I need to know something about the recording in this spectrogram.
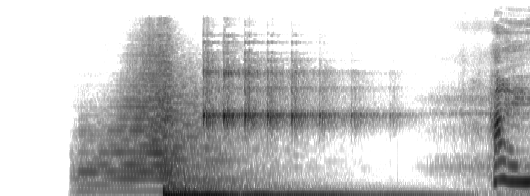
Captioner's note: Sound Effect - Among Us role reveal sound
